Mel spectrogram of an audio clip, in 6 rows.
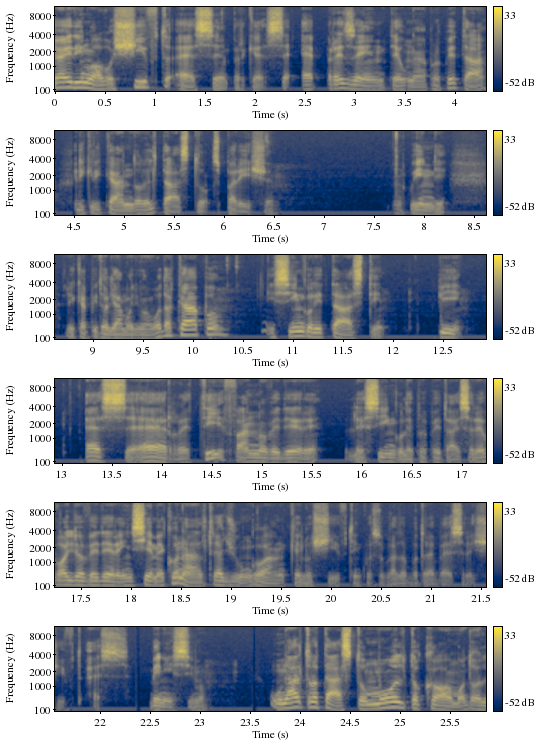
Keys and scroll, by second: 1.6 shift+s, 12.4 p, 13.2 s, 13.8 r, 14.4 t, 21.6 shift+s.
